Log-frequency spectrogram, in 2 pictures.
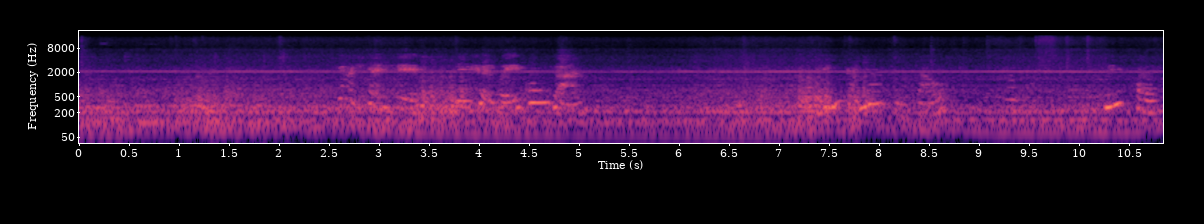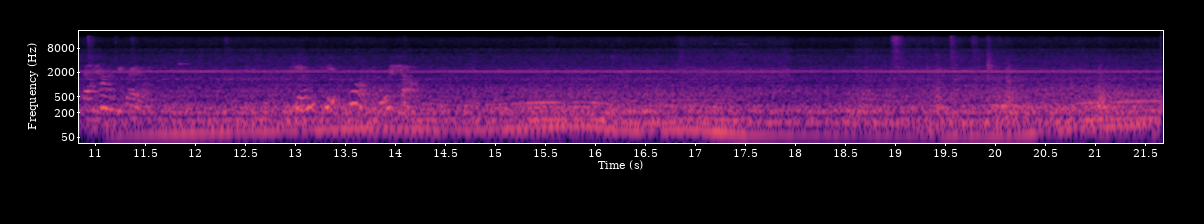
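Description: A bus engine hums and rumbles steadily from inside the cab.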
